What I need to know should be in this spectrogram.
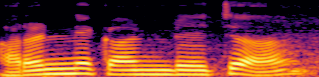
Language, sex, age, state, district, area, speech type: Sanskrit, male, 18-30, Karnataka, Mandya, rural, spontaneous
